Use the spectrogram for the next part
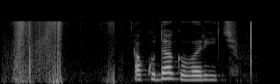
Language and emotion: Russian, neutral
